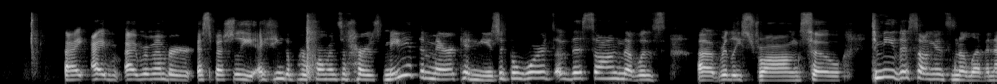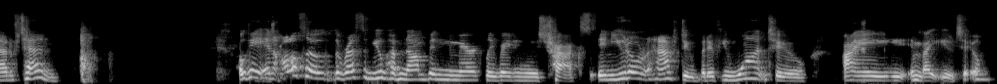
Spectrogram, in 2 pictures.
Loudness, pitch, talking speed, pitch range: -19 LUFS, 230 Hz, 195 wpm, 200-275 Hz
